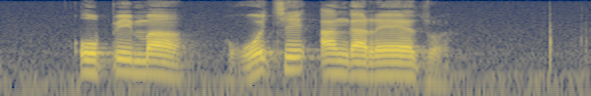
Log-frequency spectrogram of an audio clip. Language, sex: Venda, male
